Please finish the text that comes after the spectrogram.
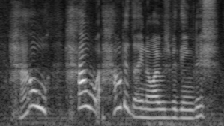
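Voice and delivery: high, bewildered how-did-they-know; alarmed disbelief. Real, not acted. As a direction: suddenly caught out and panicking. Panicked at being recognised.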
